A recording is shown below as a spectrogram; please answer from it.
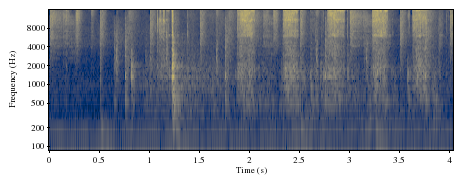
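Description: A 10mm bolt on a VW T4 headlight is undone with a ratchet, giving faint clicking and scraping metal sounds in short irregular bursts, close and quiet.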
